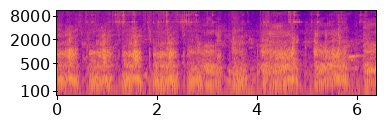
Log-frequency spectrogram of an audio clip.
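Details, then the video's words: Pet Chihuahua that loves rough play, growling steadily through a short stretch, rough buzzy snarls in quick bursts with brief breaks, indoors, clattering of play in the background. "Playing with my brothers Chihuahua"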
